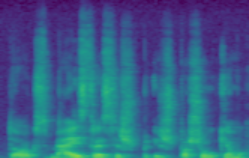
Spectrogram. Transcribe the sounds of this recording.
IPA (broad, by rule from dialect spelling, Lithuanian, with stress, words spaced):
ˈtoːks ˈmʲɛɪstrɐs ɪʃ ɪʃ pɐʃɐʊˈkʲɪmoː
